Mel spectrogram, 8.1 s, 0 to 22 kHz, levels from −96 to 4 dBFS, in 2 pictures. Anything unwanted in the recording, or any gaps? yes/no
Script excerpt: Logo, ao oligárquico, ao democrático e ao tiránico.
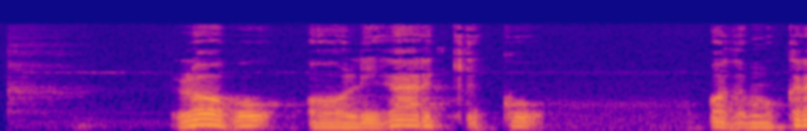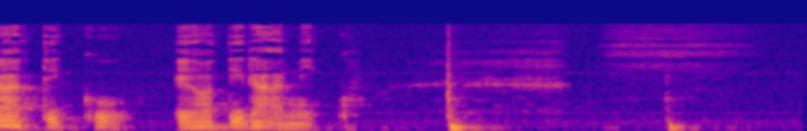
no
